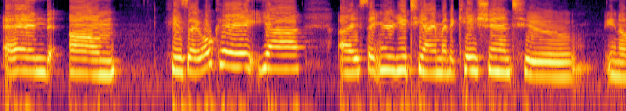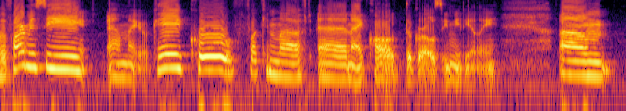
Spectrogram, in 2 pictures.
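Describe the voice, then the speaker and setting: A woman's voice: mid-range voice, measured pace, fairly bright tone, clean tone, rough recording. A woman in her thirties co-hosting a podcast, telling a personal story in casual chat, candid and swearing freely. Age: 30s. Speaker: podcast co-host.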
